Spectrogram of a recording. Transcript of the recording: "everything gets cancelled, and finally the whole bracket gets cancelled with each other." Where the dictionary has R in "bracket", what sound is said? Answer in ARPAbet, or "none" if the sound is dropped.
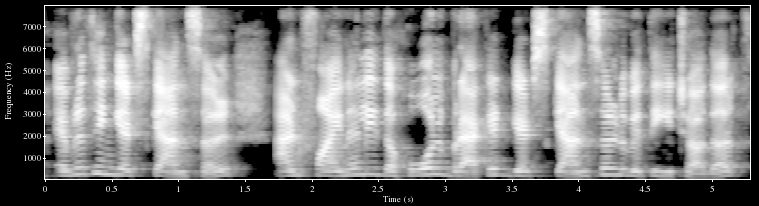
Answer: R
